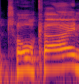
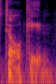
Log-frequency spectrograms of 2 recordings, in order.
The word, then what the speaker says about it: Tolkien: Tolkien? He goes, it's Tolkien.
